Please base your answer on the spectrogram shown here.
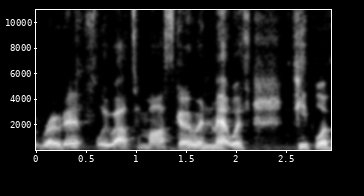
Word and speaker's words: Moscow: Outsiders pronounced it like Moscow, but locals said Moscow.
